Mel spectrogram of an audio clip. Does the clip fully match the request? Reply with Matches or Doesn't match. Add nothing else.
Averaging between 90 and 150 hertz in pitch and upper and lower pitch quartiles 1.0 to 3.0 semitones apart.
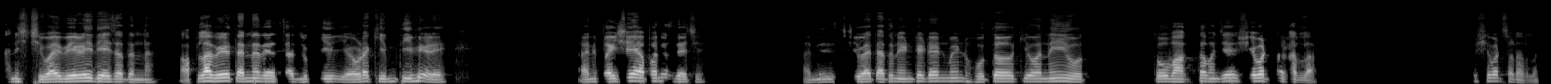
Matches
